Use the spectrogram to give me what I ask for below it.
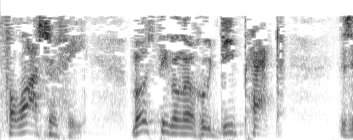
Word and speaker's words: Deepak: Deepak is what we say in the room. – I always heard, yeah, Deepak Chopra. – Deepak.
